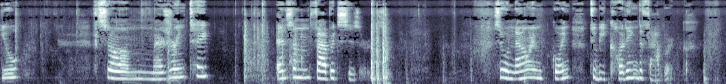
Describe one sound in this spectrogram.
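A young girl talks calmly and close by.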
